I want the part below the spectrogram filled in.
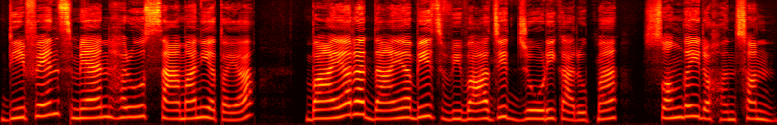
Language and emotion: Nepali, neutral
